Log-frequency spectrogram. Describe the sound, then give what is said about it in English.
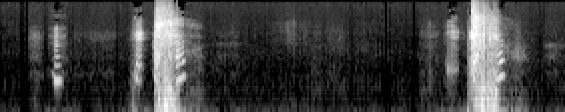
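Two loud sneezes a few seconds apart from a person whose nose itches from dust kicked up by vacuuming, each preceded by a short sharp inhale, with quiet breathing in between and no talking. “I feel like I'm gonna sneeze real soon.”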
